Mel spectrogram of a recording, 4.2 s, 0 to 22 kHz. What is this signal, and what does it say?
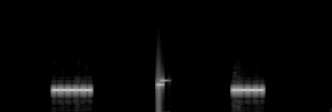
Morse code, heard as a keyed tone, about 48 wpm, 700 Hz. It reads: 0 2
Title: Single Character (Letter:Number:Punctuation:Prosign) 50wpm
